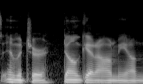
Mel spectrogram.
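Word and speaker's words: Imgur: And it's pronounced Imager.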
